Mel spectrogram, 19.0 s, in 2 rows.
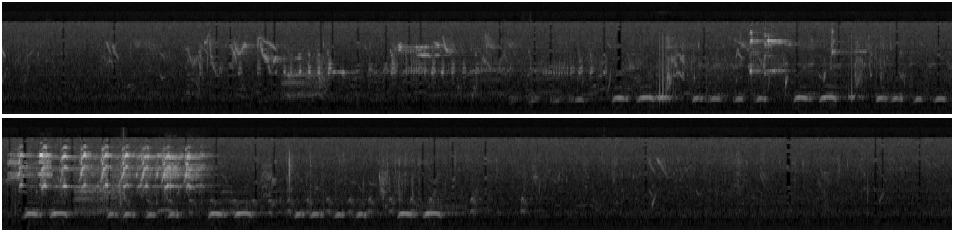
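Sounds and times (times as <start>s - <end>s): bird low hooting call: 2.6s - 15.0s.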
